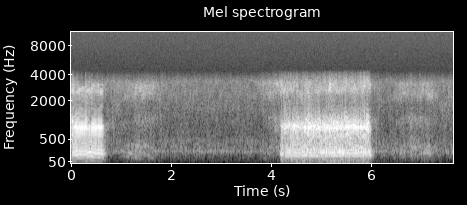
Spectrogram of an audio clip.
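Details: Sleeping puppy-mill rescue dog snoring: loud rattling snore on the breath in, two snores with a quiet pause between them.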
